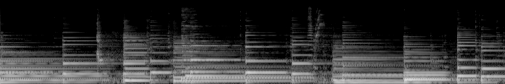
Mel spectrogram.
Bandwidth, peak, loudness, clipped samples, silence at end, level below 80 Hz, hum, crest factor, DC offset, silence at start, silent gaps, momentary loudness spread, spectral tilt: 11 kHz; -2 dBFS; -20 LUFS; under 0.1%; 0 s; -46 dBFS; none; 16 dB; under 0.1%; 0 s; none; 7 LU; -8 dB/octave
